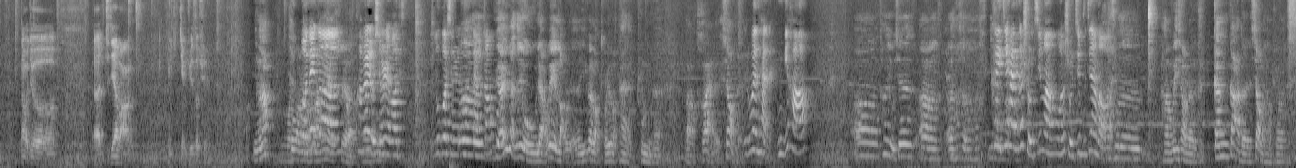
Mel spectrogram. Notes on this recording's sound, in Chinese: 这是兔子洞第一次尝试将我们平时跑团的过程录制下来。因为录制的环境和大家散座的位置，收音的质量可能比较差，敬请大家谅解。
